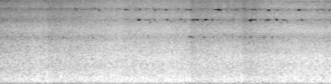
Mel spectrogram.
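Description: Wind buffeting the microphone of a moving camera: a steady, rough, low rumble with no distinct events.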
